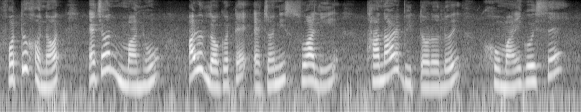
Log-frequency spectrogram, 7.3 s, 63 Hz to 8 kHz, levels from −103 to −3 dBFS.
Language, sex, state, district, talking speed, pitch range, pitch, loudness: Assamese, female, Assam, Kamrup Metropolitan, 100 wpm, 195-255 Hz, 230 Hz, -17 LUFS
